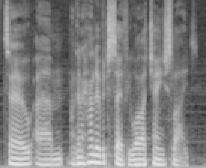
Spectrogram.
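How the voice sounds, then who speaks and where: Brit guy running a workshop in a hall, warm low-key voice, stops and restarts a lot, faint hum. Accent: British. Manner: encouraging, halting with many restarts. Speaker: workshop facilitator. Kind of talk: interactive workshop teaching.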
